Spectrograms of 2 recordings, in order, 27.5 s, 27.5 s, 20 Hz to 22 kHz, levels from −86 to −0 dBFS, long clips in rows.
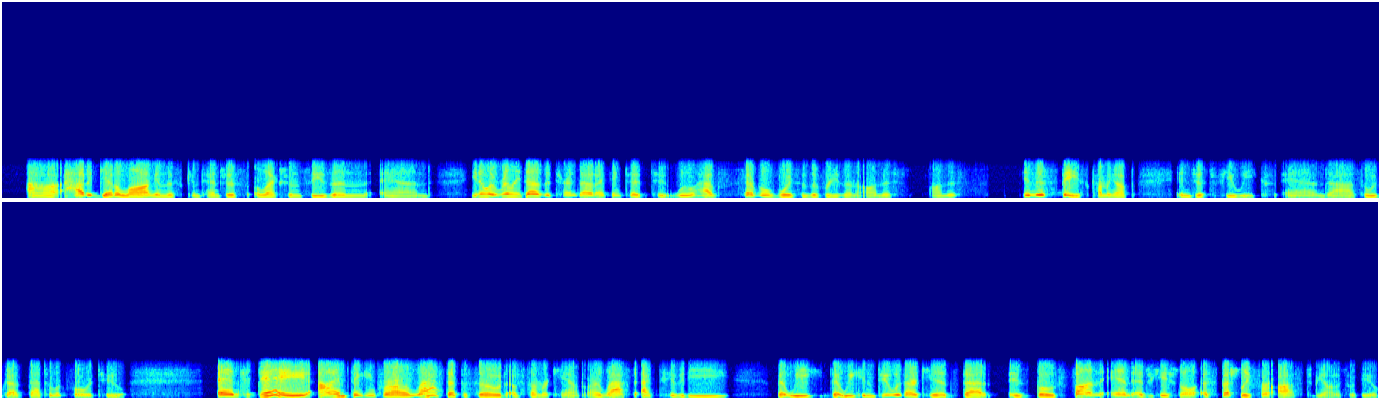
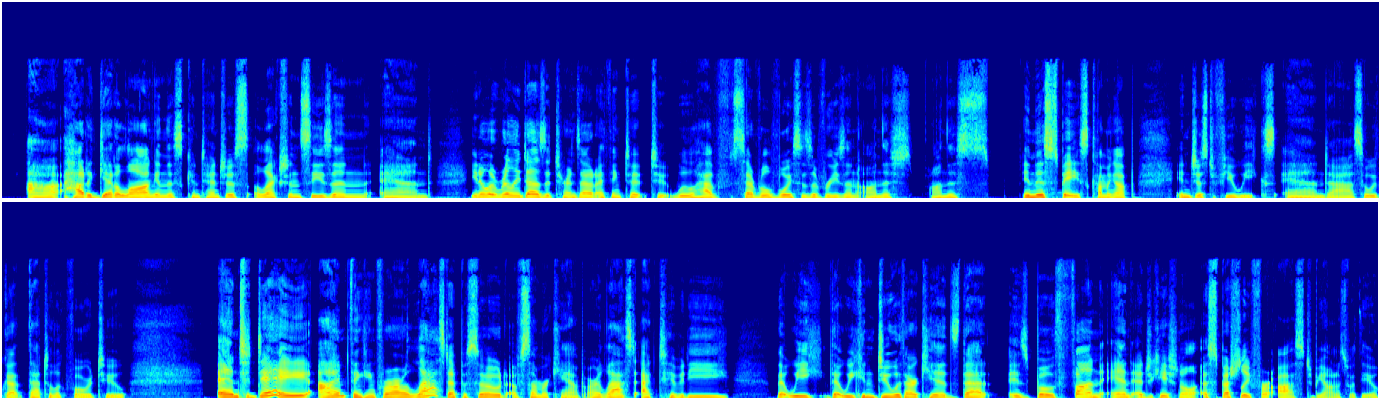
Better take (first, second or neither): second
